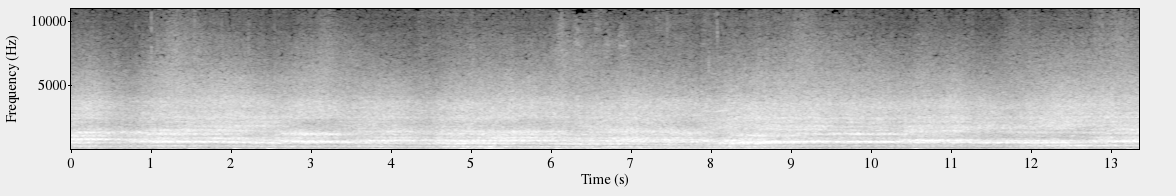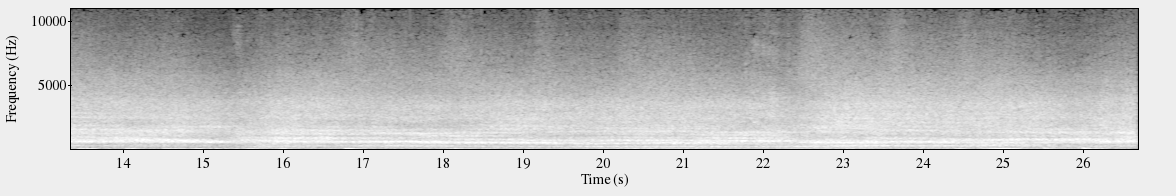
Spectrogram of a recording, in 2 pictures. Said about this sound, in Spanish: suena el himno del Sevilla. Ahí está el estadio cantando a capela el himno del Sevilla. Escuchamos el Sánchez Pizjuán.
